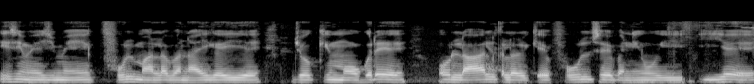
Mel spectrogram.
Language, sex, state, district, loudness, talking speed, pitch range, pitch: Hindi, male, Jharkhand, Jamtara, -16 LUFS, 165 wpm, 105-110 Hz, 105 Hz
